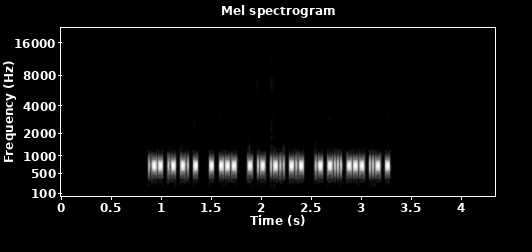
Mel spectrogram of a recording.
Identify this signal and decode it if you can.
Morse code, heard as a keyed tone, about 77 wpm, 700 Hz. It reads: WANT TO TALK ABOUT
